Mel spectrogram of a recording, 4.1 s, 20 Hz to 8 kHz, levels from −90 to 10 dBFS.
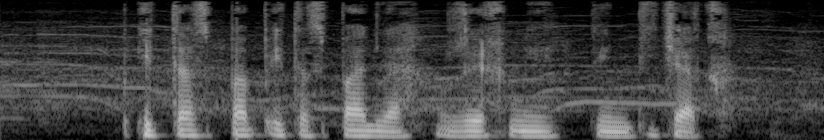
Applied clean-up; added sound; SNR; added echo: none; Crowd; 20 dB; none.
